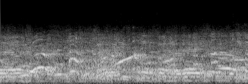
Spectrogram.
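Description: Several people talking over one another in a busy room: steady chatter.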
